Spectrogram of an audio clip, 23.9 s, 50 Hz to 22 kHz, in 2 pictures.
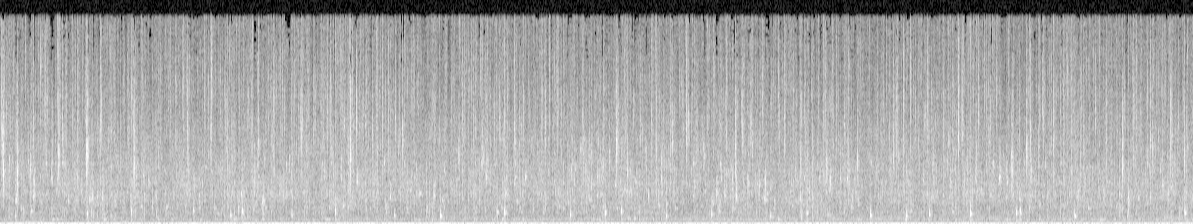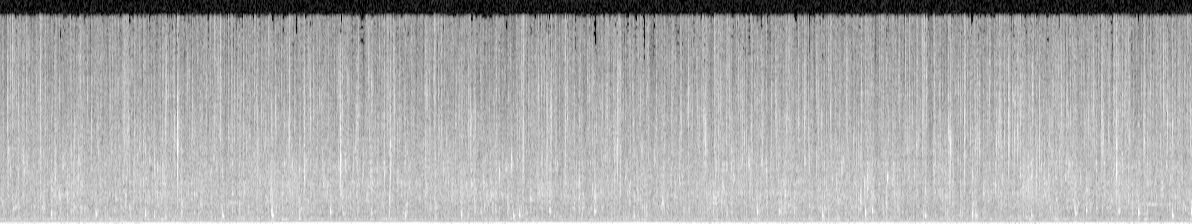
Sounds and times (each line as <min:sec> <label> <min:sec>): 0:00.0 water dripping 0:23.8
